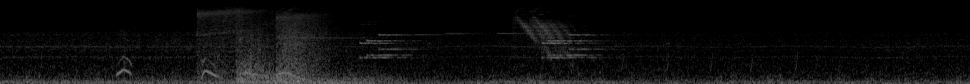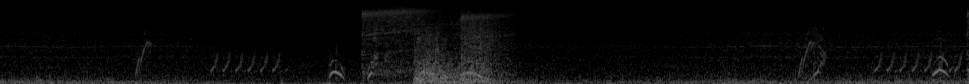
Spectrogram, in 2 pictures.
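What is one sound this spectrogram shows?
Video game music plays softly throughout.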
